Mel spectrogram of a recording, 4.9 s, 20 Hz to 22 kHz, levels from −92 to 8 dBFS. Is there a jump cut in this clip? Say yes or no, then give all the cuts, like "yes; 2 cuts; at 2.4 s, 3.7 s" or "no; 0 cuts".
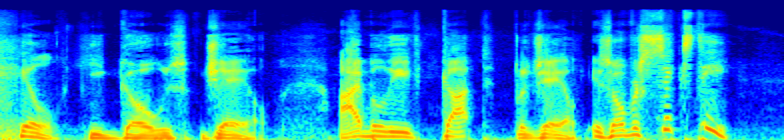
yes; 4 cuts; at 1.3 s, 2.6 s, 3.2 s, 3.6 s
